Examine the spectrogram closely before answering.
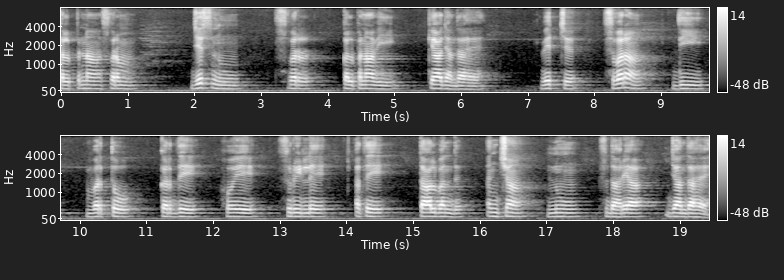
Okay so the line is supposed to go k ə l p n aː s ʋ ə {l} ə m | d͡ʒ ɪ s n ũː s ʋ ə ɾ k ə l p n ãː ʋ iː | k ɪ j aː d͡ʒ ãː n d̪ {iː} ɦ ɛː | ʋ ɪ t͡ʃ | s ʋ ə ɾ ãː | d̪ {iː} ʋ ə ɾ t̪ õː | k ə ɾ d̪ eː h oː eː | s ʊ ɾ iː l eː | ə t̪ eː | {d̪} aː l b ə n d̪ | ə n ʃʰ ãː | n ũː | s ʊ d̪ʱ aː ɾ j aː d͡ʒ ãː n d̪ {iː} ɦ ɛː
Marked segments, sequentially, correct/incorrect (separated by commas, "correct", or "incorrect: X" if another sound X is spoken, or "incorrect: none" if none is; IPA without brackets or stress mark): incorrect: ɾ, incorrect: aː, correct, incorrect: t̪, incorrect: aː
